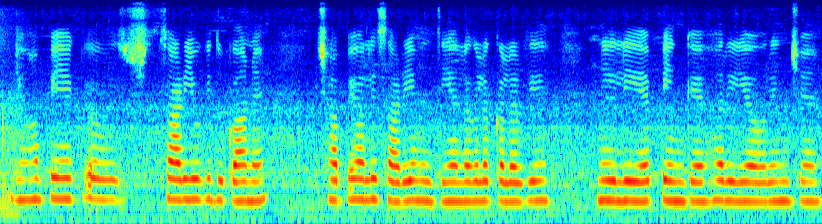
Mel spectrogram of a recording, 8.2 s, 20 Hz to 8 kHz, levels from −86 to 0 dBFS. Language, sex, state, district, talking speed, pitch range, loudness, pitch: Hindi, female, Bihar, West Champaran, 175 wpm, 230-245 Hz, -17 LUFS, 230 Hz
